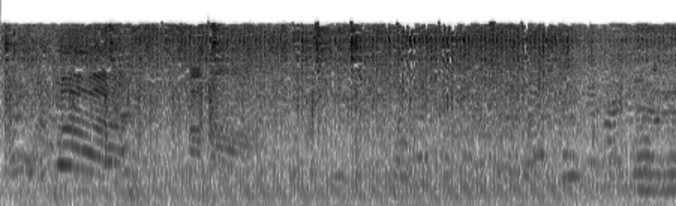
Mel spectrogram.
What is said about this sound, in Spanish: Pues no vea ruido que hace. Motor, un generador, ¿no? Sí, un generador de corriente. Pero no, no veas ruido. Bueno, ha estropeado el escape.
